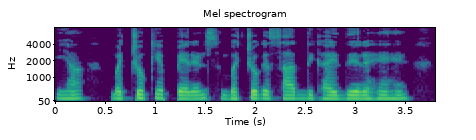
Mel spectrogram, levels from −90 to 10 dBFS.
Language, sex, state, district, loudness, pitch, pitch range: Hindi, male, Jharkhand, Ranchi, -18 LUFS, 140 Hz, 140-145 Hz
